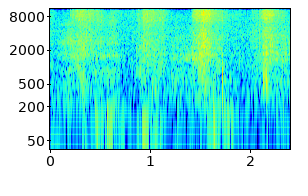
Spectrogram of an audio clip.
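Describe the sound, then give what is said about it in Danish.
Footsteps walking along a straight forest avenue flanked by towering alder trees, a faint, steady series of paced steps heard alone without talk. “Jeg går af øh, det, der kaldes for Kongens Højmose Allé.”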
